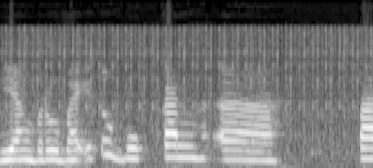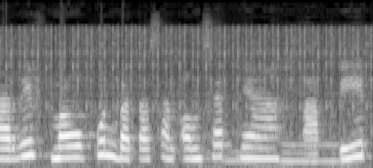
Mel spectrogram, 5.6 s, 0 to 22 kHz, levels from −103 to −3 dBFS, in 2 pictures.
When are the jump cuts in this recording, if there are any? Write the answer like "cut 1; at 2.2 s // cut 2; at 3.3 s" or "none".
none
